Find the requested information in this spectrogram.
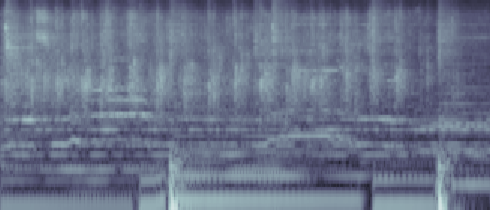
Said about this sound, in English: Come on, put your hands together for these people.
